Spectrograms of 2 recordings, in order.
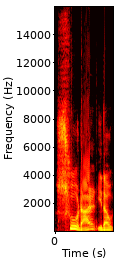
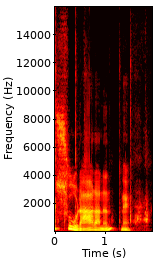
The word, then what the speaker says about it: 水剌: 한자어 301은여 번째 시간에는 물수 발랄 랄이 겹쳐서 수랄이라고 읽어야 될 것 같지만 실제로는 수라는네 의외의 발음을 가진 표현에 대해서 알아보았습니다 중요한 것은이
